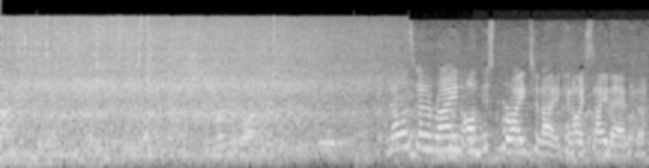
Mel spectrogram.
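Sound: heavy tropical rain falling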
